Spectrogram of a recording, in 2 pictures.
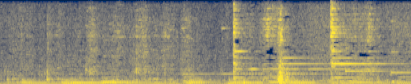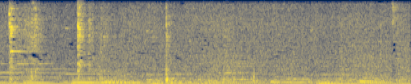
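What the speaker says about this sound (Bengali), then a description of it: "দিয়ে আমি ভালো করে কষিয়ে নেব" Cumin and Kashmiri chili powder sautéing in a pan for a fish kalia, a soft continuous sizzle broken by several sharp metal clinks and scrapes of a spatula stirring, with a low hum underneath and no talking.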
